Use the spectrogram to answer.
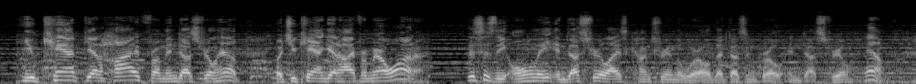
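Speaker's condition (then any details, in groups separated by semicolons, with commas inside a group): No condition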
